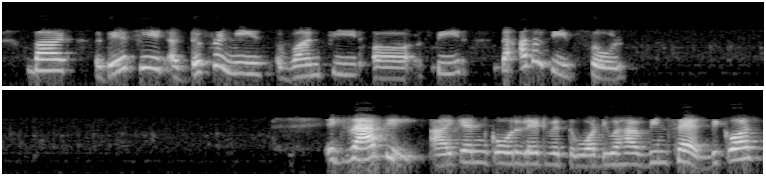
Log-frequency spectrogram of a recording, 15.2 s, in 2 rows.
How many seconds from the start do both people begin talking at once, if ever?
none

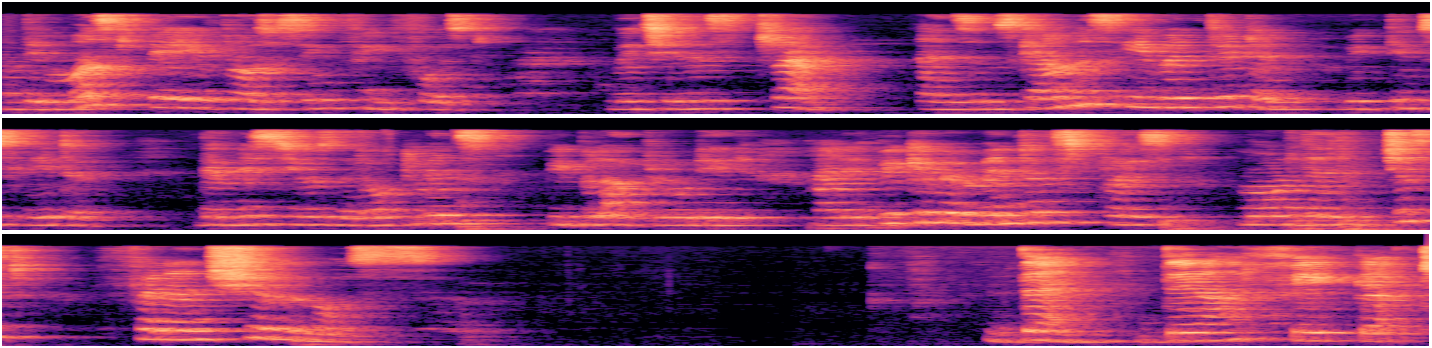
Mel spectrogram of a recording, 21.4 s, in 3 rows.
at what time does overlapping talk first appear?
none

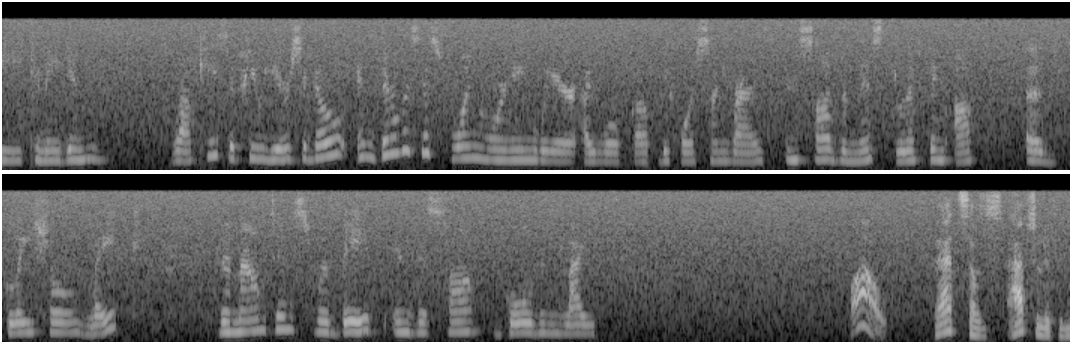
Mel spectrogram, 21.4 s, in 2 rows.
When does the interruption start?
none

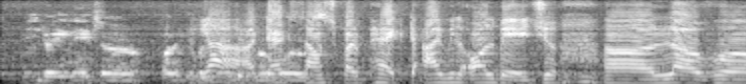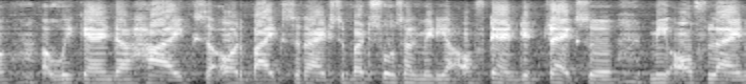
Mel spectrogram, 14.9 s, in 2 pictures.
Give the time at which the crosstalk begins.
1.9 s

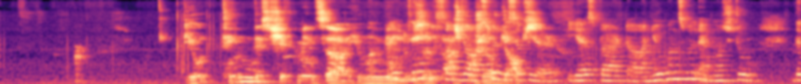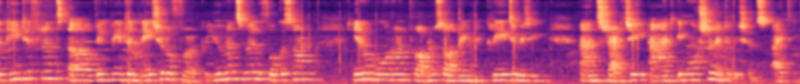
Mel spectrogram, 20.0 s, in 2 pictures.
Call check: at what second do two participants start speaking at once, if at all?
4.8 s

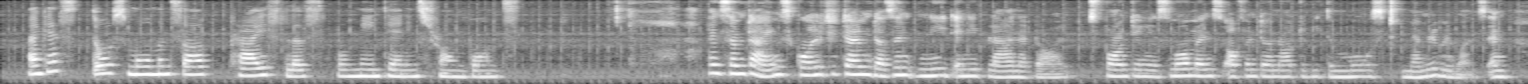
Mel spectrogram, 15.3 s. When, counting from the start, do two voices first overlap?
none

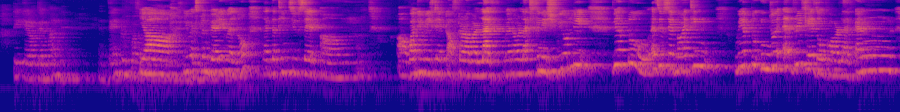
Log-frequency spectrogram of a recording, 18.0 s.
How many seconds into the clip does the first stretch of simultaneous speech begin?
2.8 s

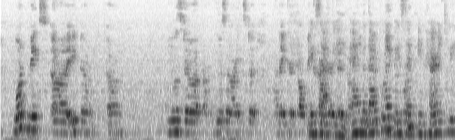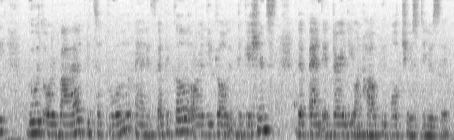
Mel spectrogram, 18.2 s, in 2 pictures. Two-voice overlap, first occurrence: 6.1 s

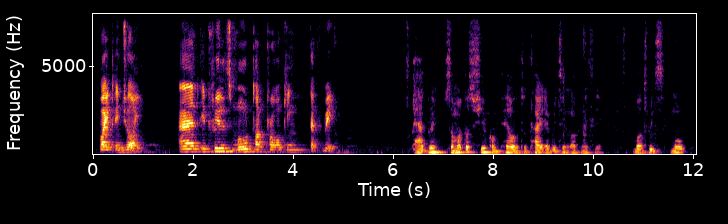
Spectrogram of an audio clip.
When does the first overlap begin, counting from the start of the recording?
none

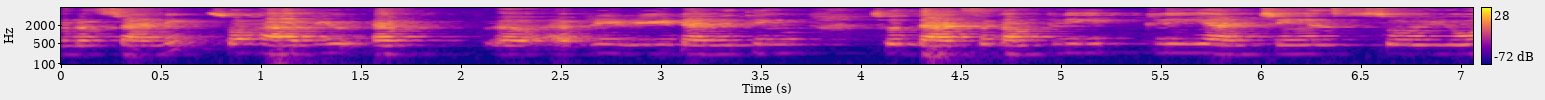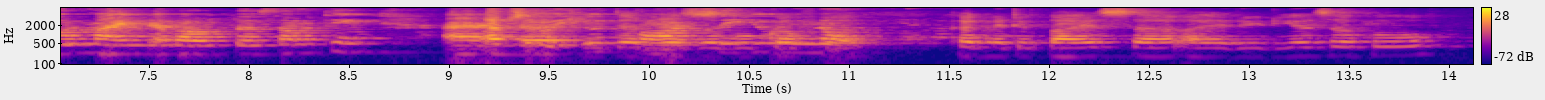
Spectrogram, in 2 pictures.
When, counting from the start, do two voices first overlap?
9.1 s

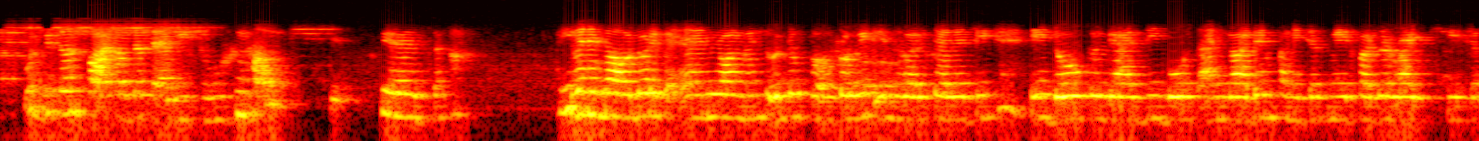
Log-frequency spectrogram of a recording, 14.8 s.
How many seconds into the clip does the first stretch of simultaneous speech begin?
none

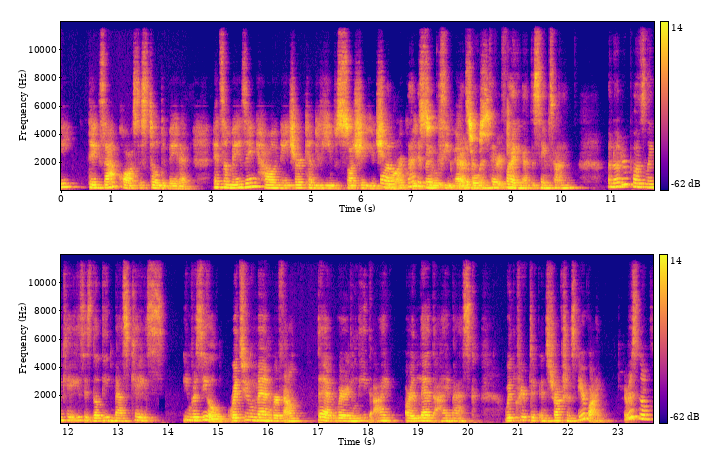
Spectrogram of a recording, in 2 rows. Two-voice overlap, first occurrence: 6.4 s

